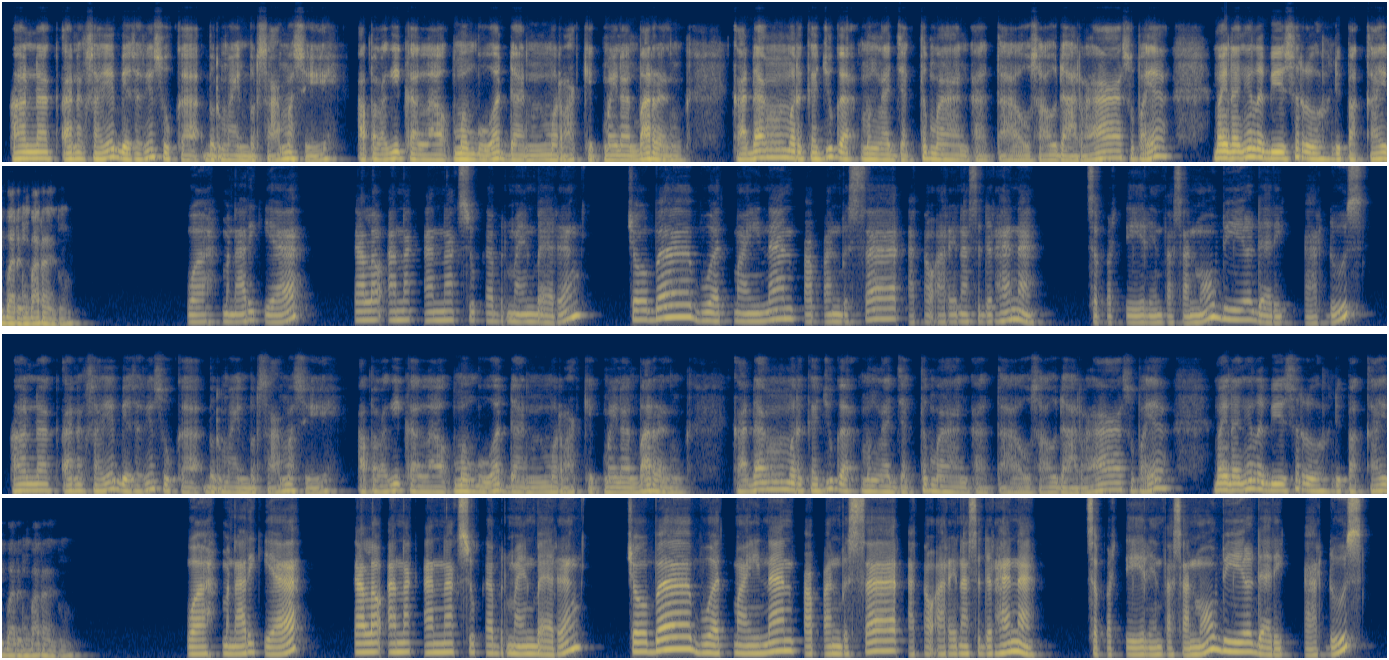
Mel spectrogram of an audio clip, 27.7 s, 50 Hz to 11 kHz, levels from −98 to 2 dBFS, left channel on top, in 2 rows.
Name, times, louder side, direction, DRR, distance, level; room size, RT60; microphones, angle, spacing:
voice 1, 0.1-14.6, left 5 dB, 90° left, 0.5 m, -27 dB
voice 2, 15.7-16.8 17.4-19.7 20.1-22.8 23.1-24.2 24.7-27.4, right 6 dB, 55° right, 0.5 m, -27 dB
9.1 x 3.8 x 3.8 m
head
